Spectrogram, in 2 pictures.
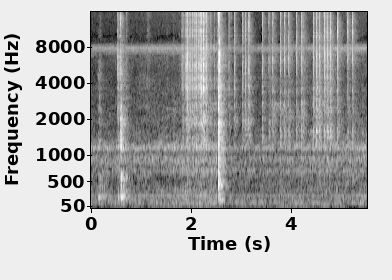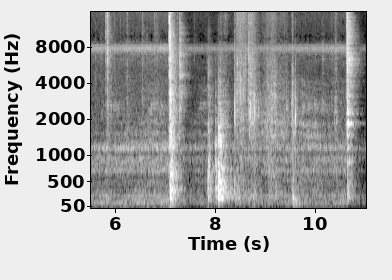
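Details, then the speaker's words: Toyo TC-600 oil-reservoir glass cutter run along a wide straight edge with moderate, continuous pressure: a short, crisp, even scratching run, then a clean sharp snap. Normal scoring and a clean break. "just use a moderate pressure continuous pressure onto the glass and what you want to do is hear that that constant creaking sound and you get a pretty clean break there"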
